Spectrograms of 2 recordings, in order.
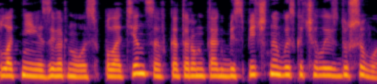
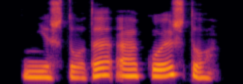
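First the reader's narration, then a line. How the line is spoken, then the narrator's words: Deep low voice. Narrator (Russian): глубоким низким голосом произнес он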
